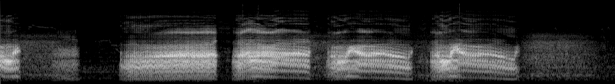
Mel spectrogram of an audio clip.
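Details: Pair of ravens calling in Kgalagadi Transfrontier Park: long, rasping, croaking caws, four strong ones in a row, framed by softer, quieter grating notes at the start and end.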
